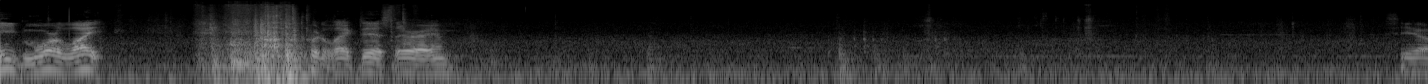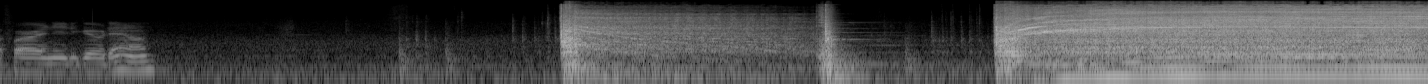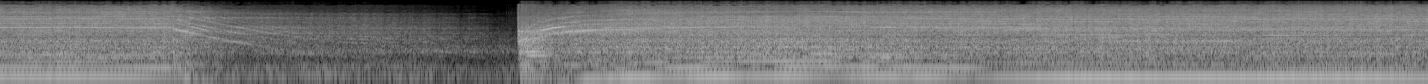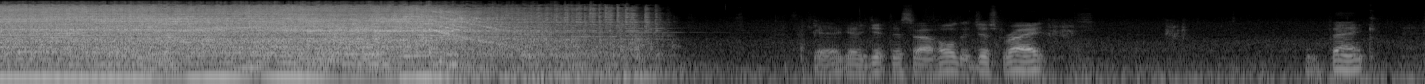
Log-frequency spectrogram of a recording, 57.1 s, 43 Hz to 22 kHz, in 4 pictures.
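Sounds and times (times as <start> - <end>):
saw cutting wood: 19.8 - 22.8, 24.2 - 49.6
miter saw blade whining: 19.9 - 23.0, 24.2 - 49.7.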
